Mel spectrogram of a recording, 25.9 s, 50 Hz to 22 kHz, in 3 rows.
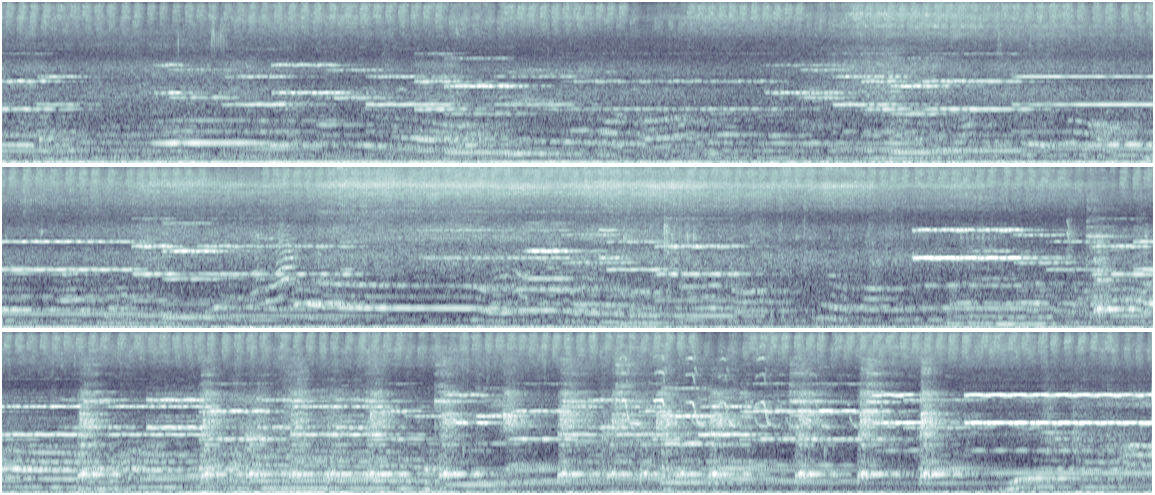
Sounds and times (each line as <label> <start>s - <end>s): Funeral sounds 0.0s - 25.8s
